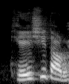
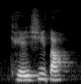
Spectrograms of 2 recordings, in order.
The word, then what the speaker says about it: 계시다: 계시다로 해 볼게요. 원래는 계시다 해야 돼요. 근데 발음 힘들어. 할머니께서 집에 계시다. 계시다. 개로 하는 것도 허용해 주겠다라는 얘기요.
